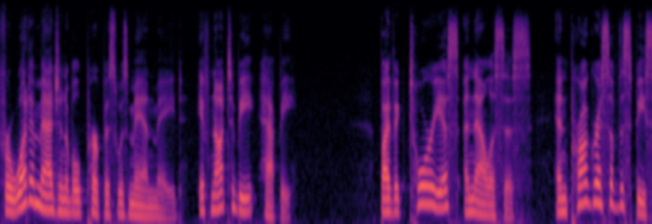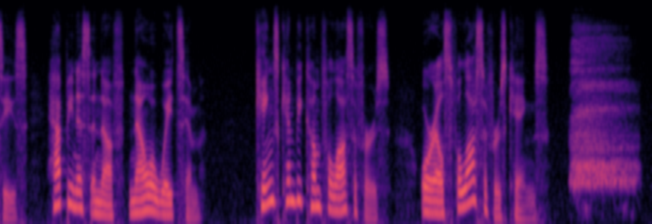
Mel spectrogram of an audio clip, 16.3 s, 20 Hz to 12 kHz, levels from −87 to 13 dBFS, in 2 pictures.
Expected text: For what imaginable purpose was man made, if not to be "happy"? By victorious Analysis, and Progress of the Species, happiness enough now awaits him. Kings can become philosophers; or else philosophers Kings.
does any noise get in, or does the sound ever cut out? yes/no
yes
